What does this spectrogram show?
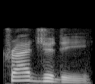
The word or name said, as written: tragedy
